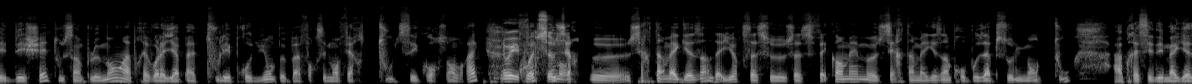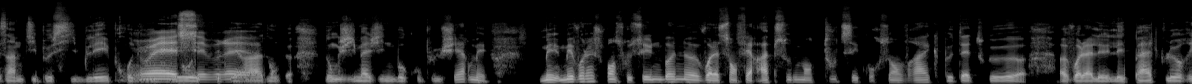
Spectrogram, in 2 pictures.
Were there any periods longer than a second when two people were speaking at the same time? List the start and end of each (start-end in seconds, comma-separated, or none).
13.1-14.6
